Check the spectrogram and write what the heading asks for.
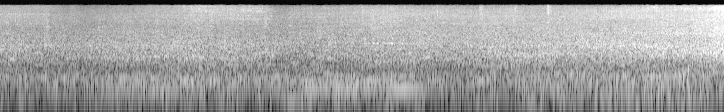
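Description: Road traffic: cars passing close by on a city road, a steady wash of tyre and engine noise, with one engine's hum growing louder about three to four seconds in as a car goes by.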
